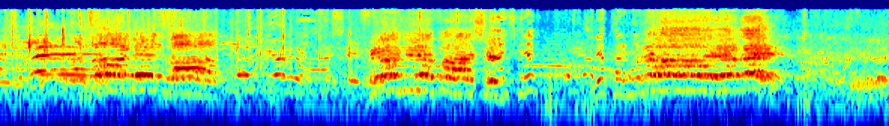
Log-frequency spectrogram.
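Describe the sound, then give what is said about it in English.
A large crowd of South African fans at Newlands cricket stadium chants and cheers in three loud rising waves of voices singing together, with a brief lull of scattered shouting between each surge. “Instead, we should be talking about the fantastic chance to be a South African fan in a cricket stadium.”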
